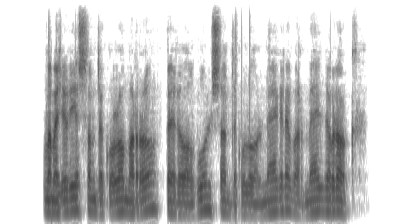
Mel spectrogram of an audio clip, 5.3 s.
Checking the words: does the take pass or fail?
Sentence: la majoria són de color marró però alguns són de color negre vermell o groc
pass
